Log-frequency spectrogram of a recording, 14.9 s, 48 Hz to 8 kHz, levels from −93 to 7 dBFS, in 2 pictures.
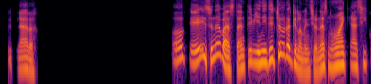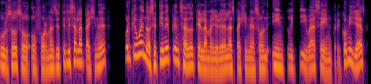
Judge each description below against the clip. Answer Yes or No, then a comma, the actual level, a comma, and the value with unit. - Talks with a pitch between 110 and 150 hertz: Yes, medium, 140 Hz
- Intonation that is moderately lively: No, wide, 7.1 semitones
